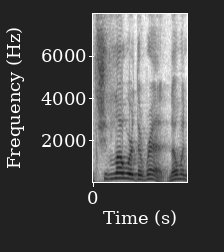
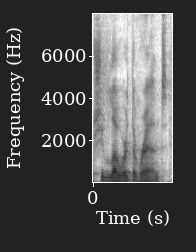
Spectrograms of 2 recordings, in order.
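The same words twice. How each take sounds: First: High, loud disbelief; amazed. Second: Said in the usual way. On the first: Real, not acted. Telling a friend about the landlady, amazed and loud. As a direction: she lowered the rent, can you believe it.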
